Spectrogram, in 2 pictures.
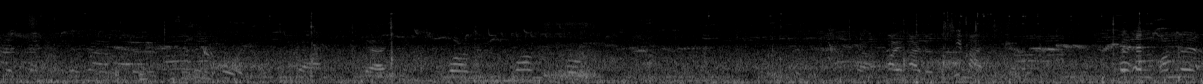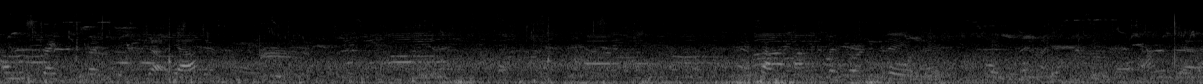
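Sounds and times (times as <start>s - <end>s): faint voices: 0.0s - 24.0s
horse trotting on sand: 0.0s - 24.0s.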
